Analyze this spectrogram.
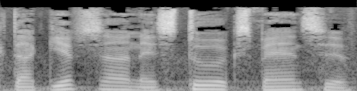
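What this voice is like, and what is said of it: Put-on accent imitating a shop clerk. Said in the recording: “pardon my fucking shitty accent. Not trying to make fun.”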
